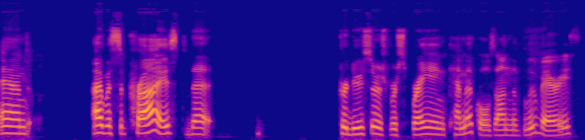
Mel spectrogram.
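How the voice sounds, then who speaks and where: A woman teaching English slowly and clearly while working in her garden. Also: fairly low pitch, steady tone, dry recording. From United States. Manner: slow, clear, patient explaining. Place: outdoor garden, rooster in background.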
